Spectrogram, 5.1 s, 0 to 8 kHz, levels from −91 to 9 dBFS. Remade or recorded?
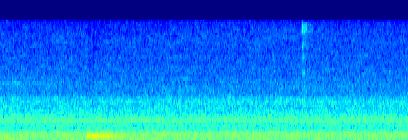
recorded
